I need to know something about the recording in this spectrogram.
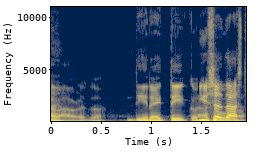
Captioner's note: speaking In Foreign Language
